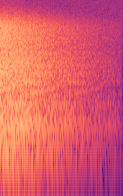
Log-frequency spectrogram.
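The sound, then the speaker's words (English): A squirrel gun fires with one loud, harsh blast that hisses and rumbles, then fades slowly over about two and a half seconds. No voices are heard. “Boom! With squirrel gun. So use it. Okay, ready, aim, fire.”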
